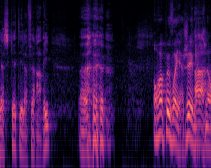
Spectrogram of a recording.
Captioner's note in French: rire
